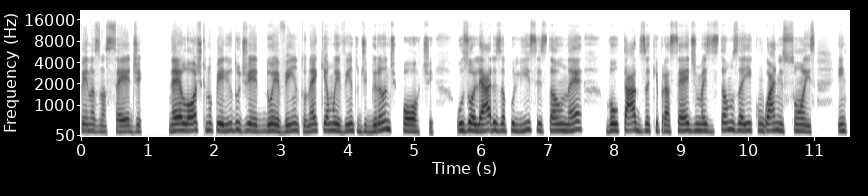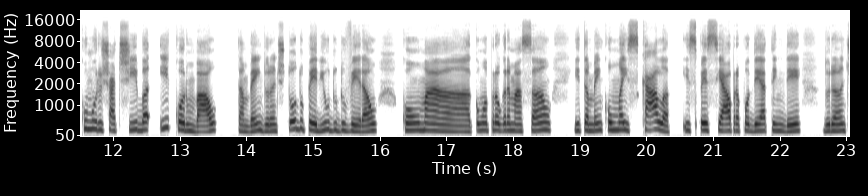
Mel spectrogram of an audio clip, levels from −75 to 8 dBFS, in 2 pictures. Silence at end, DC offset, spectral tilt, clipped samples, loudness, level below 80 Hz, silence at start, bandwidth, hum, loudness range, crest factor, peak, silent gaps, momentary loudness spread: 0 s; under 0.1%; -4.5 dB/octave; under 0.1%; -15 LUFS; -66 dBFS; 0 s; 16 kHz; none; 2 LU; 14 dB; 0 dBFS; none; 9 LU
